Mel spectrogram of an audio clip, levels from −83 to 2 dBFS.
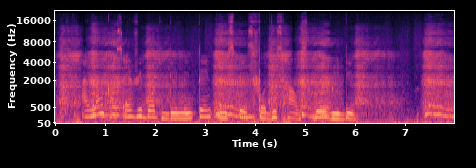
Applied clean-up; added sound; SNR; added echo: none; Breathing; 2 dB; none.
